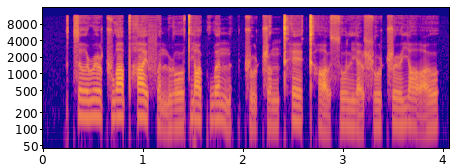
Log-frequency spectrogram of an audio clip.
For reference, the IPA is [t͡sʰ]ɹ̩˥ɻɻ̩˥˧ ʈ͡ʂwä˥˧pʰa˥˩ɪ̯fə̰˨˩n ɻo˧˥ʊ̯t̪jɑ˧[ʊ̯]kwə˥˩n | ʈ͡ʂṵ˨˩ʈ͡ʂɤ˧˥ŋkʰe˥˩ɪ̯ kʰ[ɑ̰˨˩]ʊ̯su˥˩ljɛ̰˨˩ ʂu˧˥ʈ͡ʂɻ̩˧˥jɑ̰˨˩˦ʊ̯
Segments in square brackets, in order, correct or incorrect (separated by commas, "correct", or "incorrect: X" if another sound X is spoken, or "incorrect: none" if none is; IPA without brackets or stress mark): incorrect: t͡s, correct, correct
